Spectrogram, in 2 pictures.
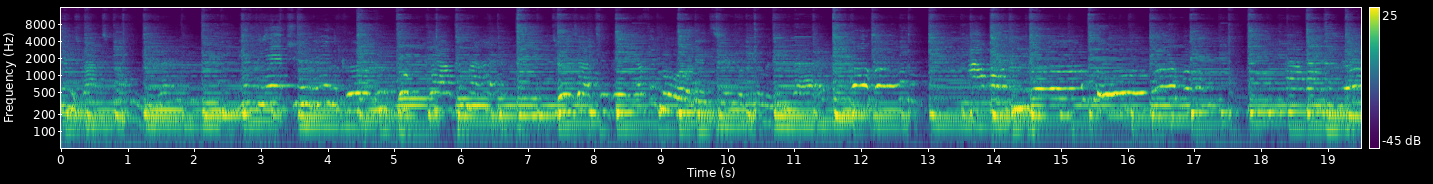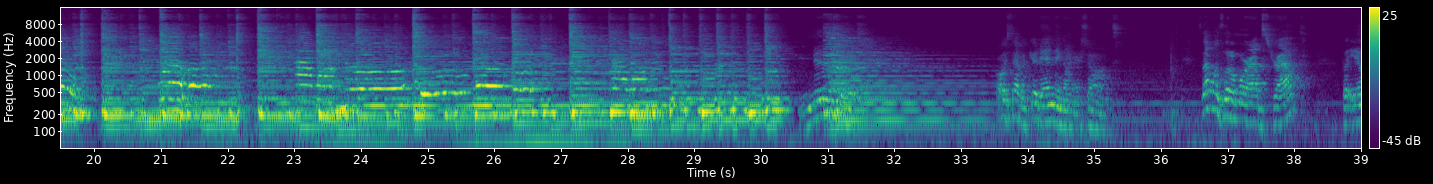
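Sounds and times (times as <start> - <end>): person singing: 0.0 - 20.0, 20.8 - 31.6
acoustic guitar strumming: 0.0 - 37.2.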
